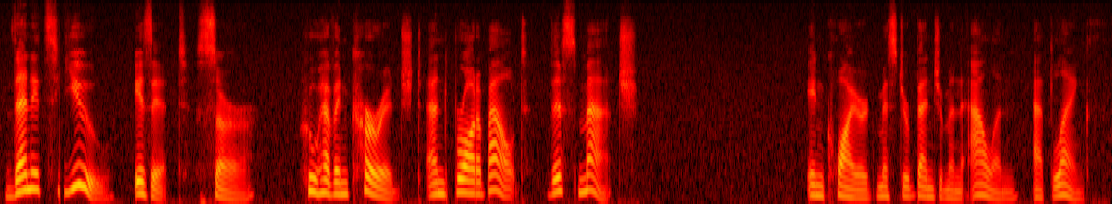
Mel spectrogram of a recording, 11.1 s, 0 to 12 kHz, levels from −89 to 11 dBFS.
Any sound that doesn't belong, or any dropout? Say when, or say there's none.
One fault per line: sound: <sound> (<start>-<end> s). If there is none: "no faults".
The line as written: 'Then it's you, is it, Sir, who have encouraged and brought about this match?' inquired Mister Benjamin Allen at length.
no faults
